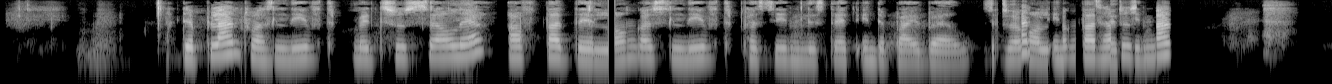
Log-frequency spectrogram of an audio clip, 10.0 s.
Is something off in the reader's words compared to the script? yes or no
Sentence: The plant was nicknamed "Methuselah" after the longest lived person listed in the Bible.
yes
